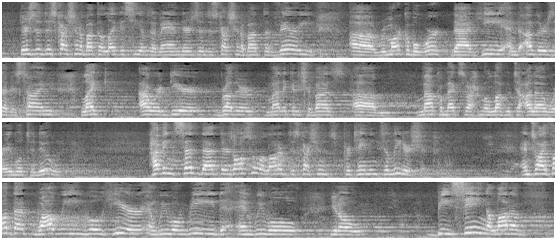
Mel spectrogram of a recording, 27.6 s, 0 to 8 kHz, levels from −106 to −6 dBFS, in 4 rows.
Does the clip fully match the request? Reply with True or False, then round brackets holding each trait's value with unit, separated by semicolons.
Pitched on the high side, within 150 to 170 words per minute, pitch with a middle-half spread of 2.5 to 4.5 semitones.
True (200 Hz; 165 wpm; 3.4 semitones)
